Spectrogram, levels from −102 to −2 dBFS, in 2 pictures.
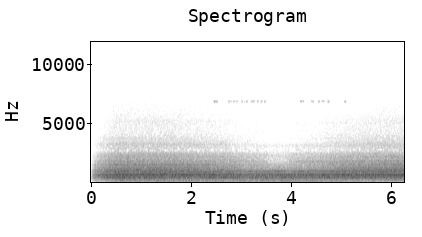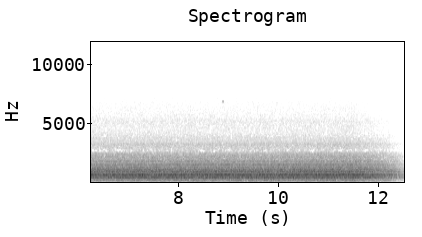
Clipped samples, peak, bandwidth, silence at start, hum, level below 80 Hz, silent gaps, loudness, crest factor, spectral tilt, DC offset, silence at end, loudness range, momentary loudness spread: under 0.1%; -24 dBFS; 4.4 kHz; 0 s; none; -72 dBFS; none; -39 LUFS; 16 dB; -4.5 dB/octave; under 0.1%; 0 s; 4 LU; 6 LU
